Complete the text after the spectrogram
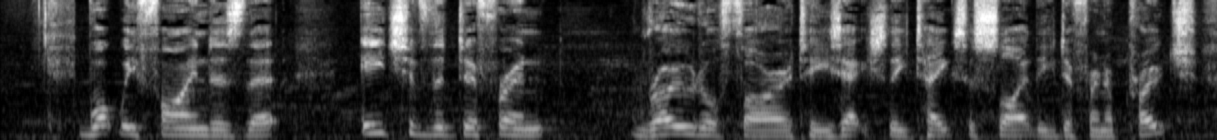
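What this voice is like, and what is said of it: Australian or New Zealand accent. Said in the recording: “listening to your accent, clearly there's an Antipodean twang in there”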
